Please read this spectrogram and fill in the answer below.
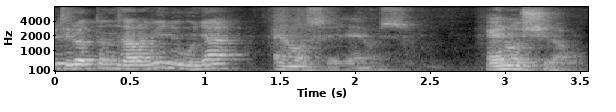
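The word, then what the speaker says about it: אנוש: 여러분, 셋이 누구를 낳냐면 에노시를 낳습니다. 우리나라 성경에는 에노스라고 표현되어 있죠. 에노스. 영어 성경을 거의 비슷하게 발음해가지고 에노스인데 정확한 원래 발음은 에노시예요.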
